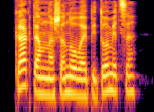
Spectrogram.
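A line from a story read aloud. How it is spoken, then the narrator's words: Plain question. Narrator (Russian): спросил Руслан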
